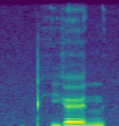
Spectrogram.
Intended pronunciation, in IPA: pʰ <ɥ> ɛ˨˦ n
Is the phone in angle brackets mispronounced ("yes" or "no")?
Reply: yes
